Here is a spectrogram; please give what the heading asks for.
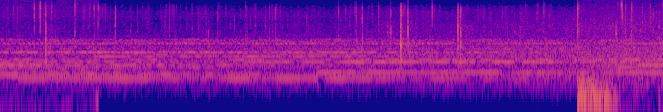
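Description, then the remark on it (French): A steady, hissing wash of ocean waves on a beach beside a campfire at night, with scattered crackling ticks and a deeper rumbling surge near the end as the sea grows rougher. No voices. “Parfois, la mer s'agite, déclenchant ainsi un bruit de vagues plus important.”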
